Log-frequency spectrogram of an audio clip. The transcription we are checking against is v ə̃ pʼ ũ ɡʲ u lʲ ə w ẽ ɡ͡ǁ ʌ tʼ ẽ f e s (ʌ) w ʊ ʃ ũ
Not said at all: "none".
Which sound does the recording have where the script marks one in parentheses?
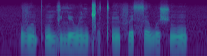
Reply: ə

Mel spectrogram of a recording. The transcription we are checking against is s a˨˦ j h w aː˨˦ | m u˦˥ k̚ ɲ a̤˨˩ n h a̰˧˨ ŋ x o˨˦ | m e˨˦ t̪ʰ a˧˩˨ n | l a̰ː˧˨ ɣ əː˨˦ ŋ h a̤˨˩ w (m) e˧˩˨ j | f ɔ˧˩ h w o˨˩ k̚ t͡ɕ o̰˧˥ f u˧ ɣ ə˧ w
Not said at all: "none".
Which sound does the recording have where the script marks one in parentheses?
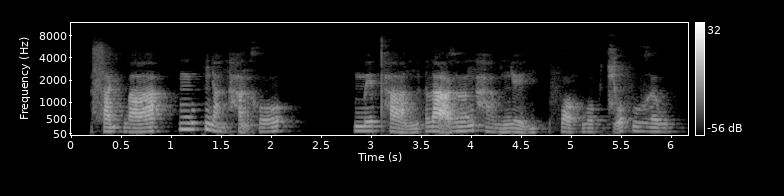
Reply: ɲ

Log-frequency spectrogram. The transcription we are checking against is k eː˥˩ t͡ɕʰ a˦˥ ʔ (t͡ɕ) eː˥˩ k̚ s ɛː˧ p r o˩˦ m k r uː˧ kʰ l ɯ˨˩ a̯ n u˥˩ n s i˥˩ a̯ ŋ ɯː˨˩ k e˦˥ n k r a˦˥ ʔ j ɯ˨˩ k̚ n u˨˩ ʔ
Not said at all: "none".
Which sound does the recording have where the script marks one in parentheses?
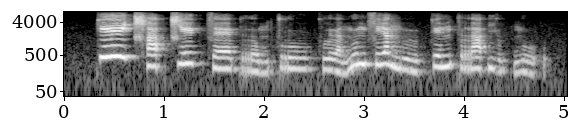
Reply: t͡ɕ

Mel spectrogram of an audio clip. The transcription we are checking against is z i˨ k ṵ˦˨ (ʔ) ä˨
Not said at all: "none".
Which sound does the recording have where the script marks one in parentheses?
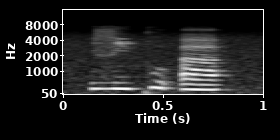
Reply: ʔ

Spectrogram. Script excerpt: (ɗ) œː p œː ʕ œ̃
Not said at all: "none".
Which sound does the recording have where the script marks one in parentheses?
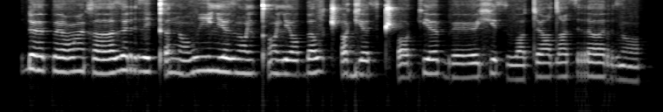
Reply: ɗ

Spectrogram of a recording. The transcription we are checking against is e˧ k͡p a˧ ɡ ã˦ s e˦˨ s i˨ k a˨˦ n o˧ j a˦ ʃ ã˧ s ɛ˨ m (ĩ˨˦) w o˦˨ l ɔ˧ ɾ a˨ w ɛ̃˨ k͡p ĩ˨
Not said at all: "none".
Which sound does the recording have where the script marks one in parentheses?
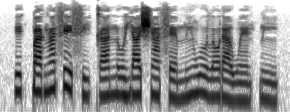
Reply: ĩ˨˦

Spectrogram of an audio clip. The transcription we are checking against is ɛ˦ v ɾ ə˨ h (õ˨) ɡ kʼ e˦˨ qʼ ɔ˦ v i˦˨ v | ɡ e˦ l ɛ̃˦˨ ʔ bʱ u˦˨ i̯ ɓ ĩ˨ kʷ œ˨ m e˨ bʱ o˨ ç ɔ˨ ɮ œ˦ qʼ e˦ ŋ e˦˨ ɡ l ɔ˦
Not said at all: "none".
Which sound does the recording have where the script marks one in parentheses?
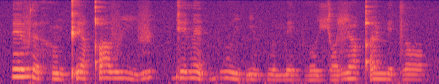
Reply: õ˨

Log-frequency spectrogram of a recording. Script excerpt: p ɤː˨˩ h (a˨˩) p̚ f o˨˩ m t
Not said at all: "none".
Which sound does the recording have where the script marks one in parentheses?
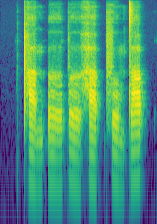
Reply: a˨˩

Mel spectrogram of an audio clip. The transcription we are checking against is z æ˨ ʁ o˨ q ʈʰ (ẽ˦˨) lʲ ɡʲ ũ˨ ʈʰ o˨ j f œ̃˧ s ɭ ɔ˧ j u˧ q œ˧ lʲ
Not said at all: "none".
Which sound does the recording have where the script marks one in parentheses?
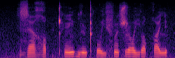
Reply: ẽ˨˦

